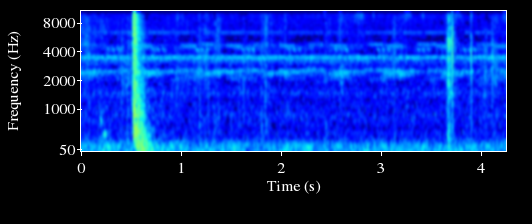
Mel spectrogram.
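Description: A single sharp car door clunk near the start as a man climbs out of his parked car behind a salon, followed by quiet outdoor ambience and one fainter knock a few seconds later, with no clear run of footsteps.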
